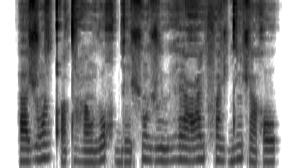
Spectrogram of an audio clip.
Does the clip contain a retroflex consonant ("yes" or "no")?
no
